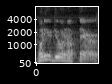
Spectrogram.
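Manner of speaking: loud, berating, angry scolding tone. Speaker retells Potter on the phone with Charles: retelling Potter berating. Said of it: "Potter's berating him".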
